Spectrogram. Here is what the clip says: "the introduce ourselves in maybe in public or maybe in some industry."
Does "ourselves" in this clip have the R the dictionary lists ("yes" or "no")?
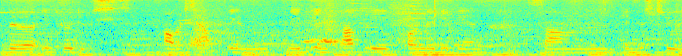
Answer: no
